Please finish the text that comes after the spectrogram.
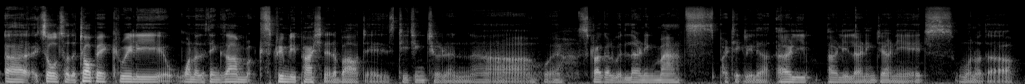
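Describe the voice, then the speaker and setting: A man hosting a live-streamed chat, speaking in a halting way with many fillers and restarts. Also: lowish voice, flat delivery, gravelly. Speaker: livestream host.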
